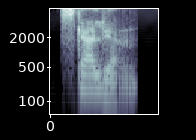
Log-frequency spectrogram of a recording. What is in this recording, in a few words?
"scallion", Indian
